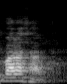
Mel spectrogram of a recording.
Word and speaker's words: বারাসাত: যেমন দেখবেন, কলকাতাতে একটা জায়গার নাম আছে বারাসাত। তো আমরা বলি বারাসাত, তো বারাসাত বলছি, কিন্তু লেখা আছে তো দন্তস্ব আকার ত, কিন্তু আমরা বারাসাত বলছি।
